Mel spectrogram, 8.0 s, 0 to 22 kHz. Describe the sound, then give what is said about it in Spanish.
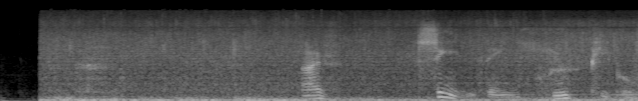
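Steady, dense rain hisses continuously after a brief quiet start, with a few short voice-like fragments rising faintly above the downpour: the rain in the film scene where the Nexus 6 sits Deckard, played by Harrison Ford, down in front of him. “Y sin embargo, salva a Harrison Ford, salva a Deckard, que iba, quería matarlo, lo sienta frente a él y se sienta eh, bajo la lluvia para decirle,”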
